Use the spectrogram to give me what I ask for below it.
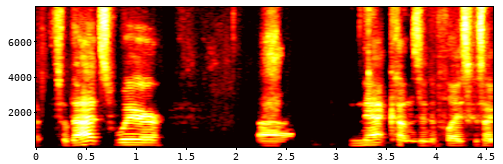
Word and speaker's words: Nat: Or she said, nope, it's Nat.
